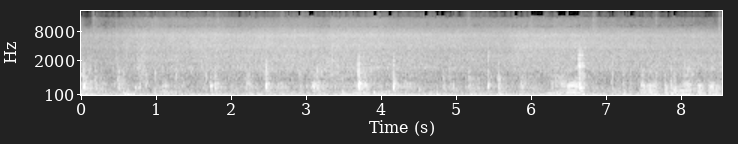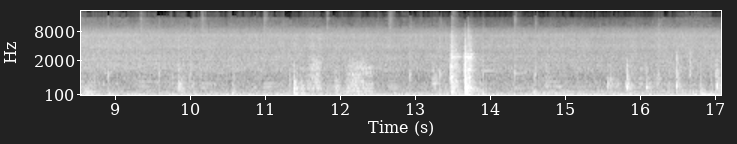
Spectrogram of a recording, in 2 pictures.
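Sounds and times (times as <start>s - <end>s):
vegetables sizzling in a frying pan: 0.0s - 17.0s
utensil knocking against pan: 13.2s - 14.0s.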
